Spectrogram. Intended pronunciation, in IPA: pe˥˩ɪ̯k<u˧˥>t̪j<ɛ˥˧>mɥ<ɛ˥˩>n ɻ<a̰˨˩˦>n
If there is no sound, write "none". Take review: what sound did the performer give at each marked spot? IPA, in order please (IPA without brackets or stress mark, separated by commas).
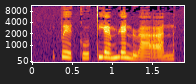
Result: u˧˥, ɛ˥˧, ɛ˥˩, a̰˨˩˦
